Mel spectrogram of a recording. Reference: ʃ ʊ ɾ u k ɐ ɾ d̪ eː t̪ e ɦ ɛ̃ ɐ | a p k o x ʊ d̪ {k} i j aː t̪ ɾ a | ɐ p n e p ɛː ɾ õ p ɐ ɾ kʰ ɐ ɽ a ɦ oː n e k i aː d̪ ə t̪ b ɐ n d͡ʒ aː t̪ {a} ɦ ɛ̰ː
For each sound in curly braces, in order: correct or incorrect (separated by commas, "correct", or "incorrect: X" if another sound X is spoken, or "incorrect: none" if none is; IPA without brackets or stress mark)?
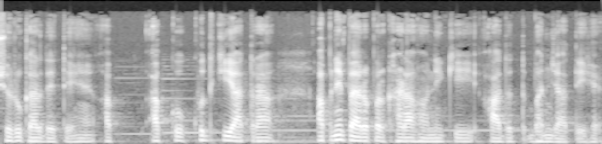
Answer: correct, incorrect: i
